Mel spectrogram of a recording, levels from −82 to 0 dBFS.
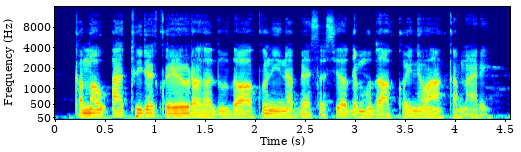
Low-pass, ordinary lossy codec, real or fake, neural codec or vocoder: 14.4 kHz; AAC, 96 kbps; fake; codec, 44.1 kHz, 3.4 kbps, Pupu-Codec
